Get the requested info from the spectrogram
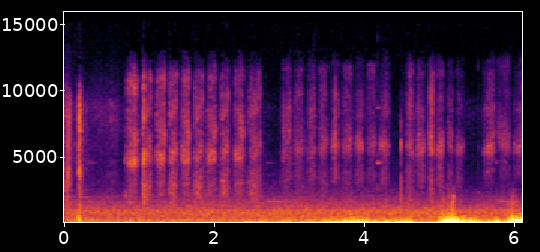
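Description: Sidewalk chalk scraping on concrete pavement in quick back-and-forth strokes, about five or six a second, pausing briefly twice.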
